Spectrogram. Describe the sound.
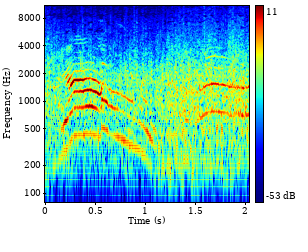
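A crowd cheers over a bed of clapping noise, with a few voices letting out long rising-and-falling whoops that fade and then swell again across about two seconds.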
